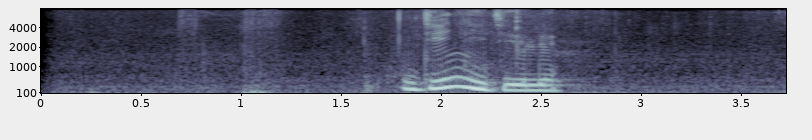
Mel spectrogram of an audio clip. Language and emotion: Russian, neutral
